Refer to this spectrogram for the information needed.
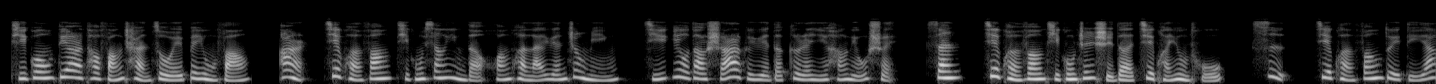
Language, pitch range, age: Chinese, 220-285 Hz, 20-39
